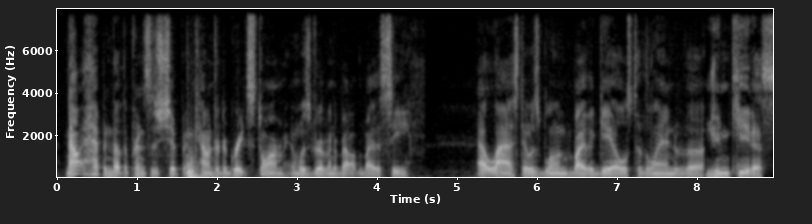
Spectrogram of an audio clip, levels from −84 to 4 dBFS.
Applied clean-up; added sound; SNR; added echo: none; Knock; 6 dB; none.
